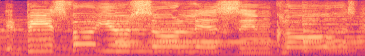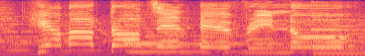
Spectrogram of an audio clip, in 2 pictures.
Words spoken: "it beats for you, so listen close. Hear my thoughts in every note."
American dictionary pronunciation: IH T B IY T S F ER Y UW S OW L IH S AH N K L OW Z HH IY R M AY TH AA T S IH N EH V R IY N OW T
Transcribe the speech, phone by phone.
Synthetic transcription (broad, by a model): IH T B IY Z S F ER Y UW S OW L IH S AH N K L OW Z HH IY R M AY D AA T IH N EH V R IY N OW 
